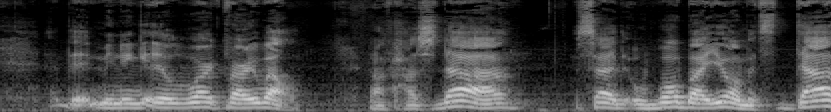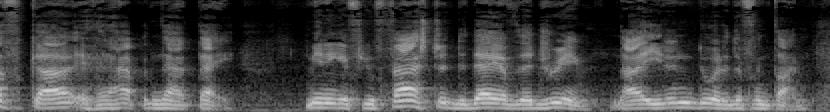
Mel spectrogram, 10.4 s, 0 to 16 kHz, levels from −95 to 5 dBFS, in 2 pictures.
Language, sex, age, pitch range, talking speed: English, male, 50-69, 120-155 Hz, 190 wpm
